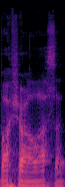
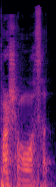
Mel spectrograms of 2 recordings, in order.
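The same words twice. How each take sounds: First: The name is said slowly without guttural sounds. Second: The name is said quickly with guttural sounds. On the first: The speaker calls it wrong. "when I say Bashar al-Assad" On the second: The speaker calls it right. "They say it so quickly. It's guttural"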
